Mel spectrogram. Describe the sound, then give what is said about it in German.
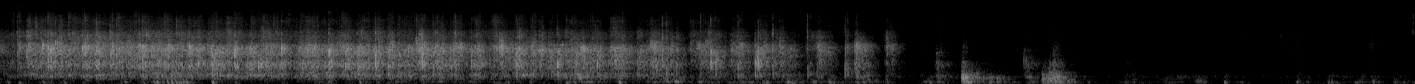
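An audience claps steadily in dense, warm applause for about eight seconds as two women come onto the stage, then it thins into scattered individual claps and fades out. “Gerne doch einen warmen Applaus, sie sind auf die Bühne kommen.”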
